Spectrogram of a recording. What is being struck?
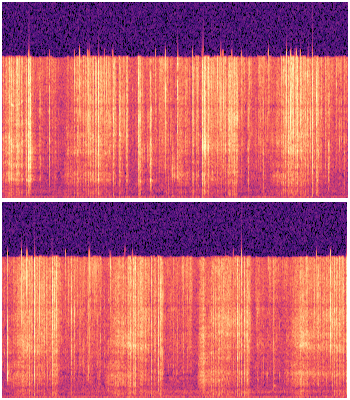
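Bar of soap shaved with a blade.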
